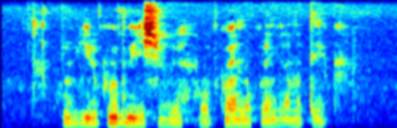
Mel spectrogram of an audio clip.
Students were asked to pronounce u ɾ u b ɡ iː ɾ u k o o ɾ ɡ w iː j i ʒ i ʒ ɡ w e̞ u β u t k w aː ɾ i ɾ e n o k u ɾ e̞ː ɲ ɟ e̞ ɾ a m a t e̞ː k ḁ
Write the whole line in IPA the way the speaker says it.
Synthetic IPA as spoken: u ɾ u b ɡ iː ɾ u k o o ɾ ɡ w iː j i ʃ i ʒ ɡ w e̞ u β u t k w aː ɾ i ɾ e n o k u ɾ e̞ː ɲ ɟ e̞ ɾ a m a t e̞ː k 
